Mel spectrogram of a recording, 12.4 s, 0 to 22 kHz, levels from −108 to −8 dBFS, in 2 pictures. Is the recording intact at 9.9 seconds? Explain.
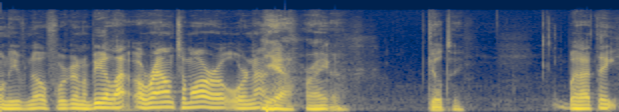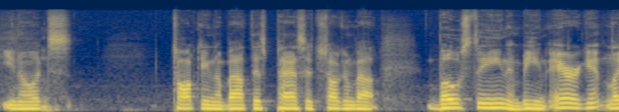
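Yes, the audio is intact at 9.9 seconds, with no fault in the speech at that moment.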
